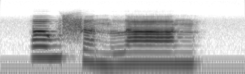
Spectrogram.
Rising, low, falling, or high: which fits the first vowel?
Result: high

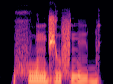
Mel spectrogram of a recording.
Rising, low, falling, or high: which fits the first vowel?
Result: high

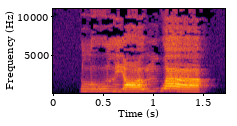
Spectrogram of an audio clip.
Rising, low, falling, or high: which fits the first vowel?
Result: rising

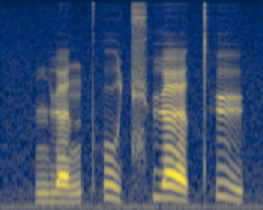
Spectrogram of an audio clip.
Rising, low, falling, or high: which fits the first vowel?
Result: rising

